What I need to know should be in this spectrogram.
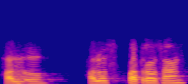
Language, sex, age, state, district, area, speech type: Goan Konkani, male, 30-45, Goa, Ponda, rural, conversation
